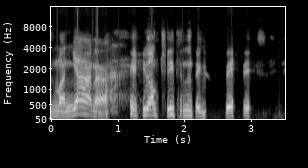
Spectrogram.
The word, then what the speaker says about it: mañana: The nigga saying manana. I'm like, no, niggas mañana.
